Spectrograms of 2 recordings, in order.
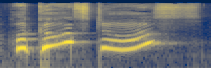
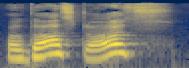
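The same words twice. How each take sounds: First: High, drawn-out wail of a call; mother calling shrilly; crying out. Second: Restrained fatherly cry. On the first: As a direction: cry it high and long. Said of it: "cried Missus Gloop". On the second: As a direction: call it slowly in your own pitch. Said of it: "cried Mister Gloop". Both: A narrator's reading.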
